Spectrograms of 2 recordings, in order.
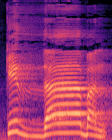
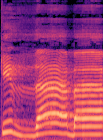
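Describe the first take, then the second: First: The word ends with an n sound. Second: The word ends on a vowel, no n. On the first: The reader continues without stopping. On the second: The reader stops at this word.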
